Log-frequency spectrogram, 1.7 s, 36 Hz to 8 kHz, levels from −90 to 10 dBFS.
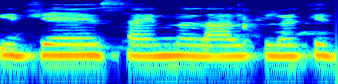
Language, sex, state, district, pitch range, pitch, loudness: Maithili, female, Bihar, Saharsa, 220-230 Hz, 220 Hz, -23 LUFS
